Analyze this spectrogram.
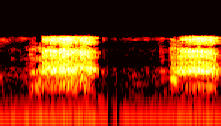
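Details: Pet blue-and-yellow macaws indoors give two loud, harsh, drawn-out squawks, each under a second long and separated by a short silent pause, with a faint low hum behind them.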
